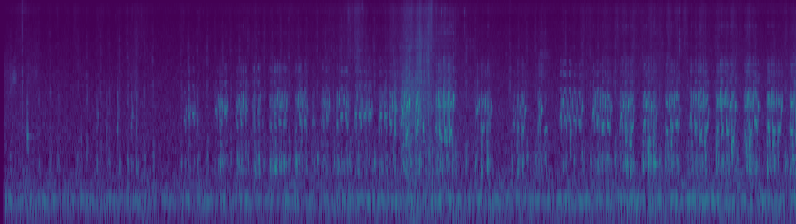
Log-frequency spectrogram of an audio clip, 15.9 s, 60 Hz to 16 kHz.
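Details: Moru-chan, a pet female guinea pig adopted in May 2019 at one and a half years old, makes short rhythmic bursts, about two per second, that grow louder after a quiet start. A faint low hum sits underneath.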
